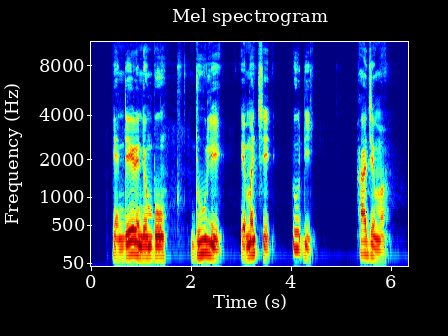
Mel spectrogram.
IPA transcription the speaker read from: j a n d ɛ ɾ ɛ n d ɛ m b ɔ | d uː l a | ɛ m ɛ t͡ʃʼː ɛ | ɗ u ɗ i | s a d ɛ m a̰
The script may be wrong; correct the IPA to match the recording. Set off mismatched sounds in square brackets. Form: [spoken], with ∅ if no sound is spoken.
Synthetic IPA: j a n d ɛ ɾ ɛ n d ɛ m b ɔ | d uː l [ɛ] | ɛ m [a] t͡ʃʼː ɛ | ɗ u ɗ i | [h] a [d͡ʒ] ɛ m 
